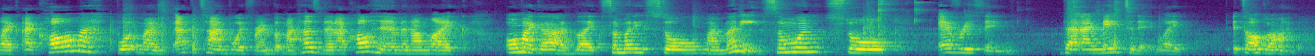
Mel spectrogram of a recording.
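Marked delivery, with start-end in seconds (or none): none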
